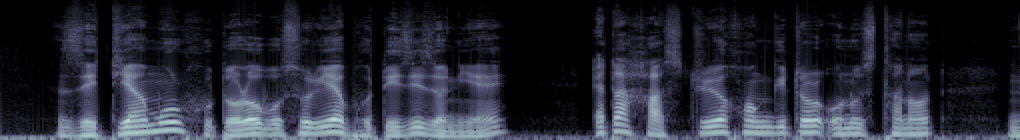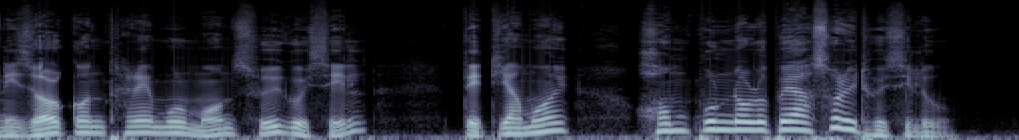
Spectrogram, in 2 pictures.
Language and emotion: Assamese, surprised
